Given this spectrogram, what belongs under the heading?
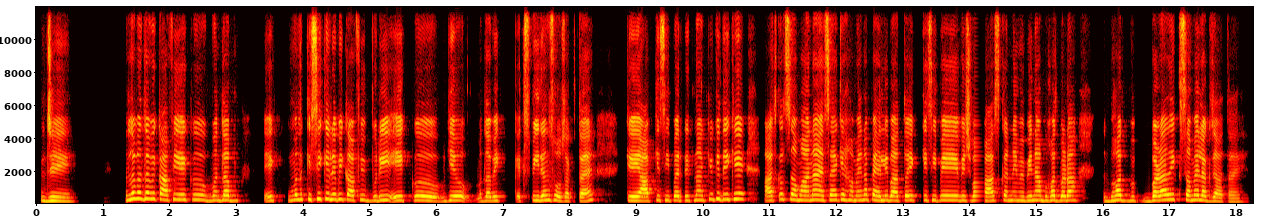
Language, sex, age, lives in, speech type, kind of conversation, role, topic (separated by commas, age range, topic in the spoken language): Hindi, male, 30-34, India, conversation, unstructured, none, क्या माफ़ करना हमेशा सही होता है?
